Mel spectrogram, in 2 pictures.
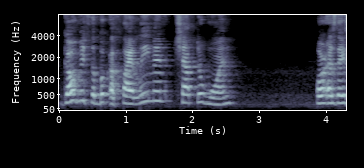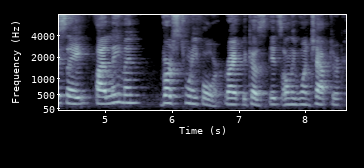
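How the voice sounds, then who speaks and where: A woman's voice: mid-range voice, darkish tone, roomy sound. A woman preaching a sermon, directing listeners through scripture passages and explaining them step by step.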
